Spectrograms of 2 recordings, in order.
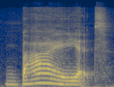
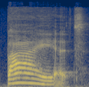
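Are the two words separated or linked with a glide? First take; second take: linked; linked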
